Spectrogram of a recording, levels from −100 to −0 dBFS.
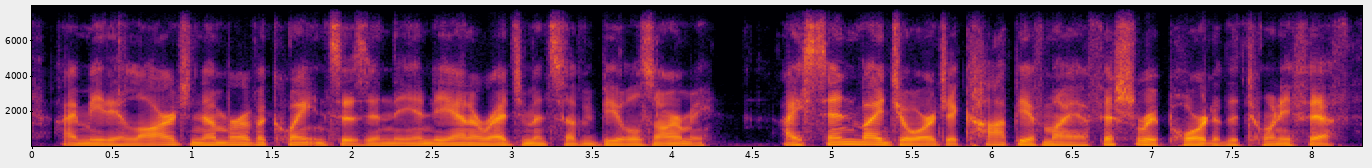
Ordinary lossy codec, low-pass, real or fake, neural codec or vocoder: Opus, 32 kbps; 7.2 kHz; real; none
